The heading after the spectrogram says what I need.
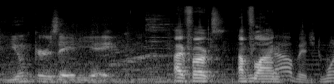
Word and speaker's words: Junkers: It's supposed to be pronounced Junkers.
